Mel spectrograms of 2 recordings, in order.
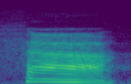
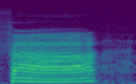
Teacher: The tongue is sticking out for tha, but for fa, the tongue is staying inside.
